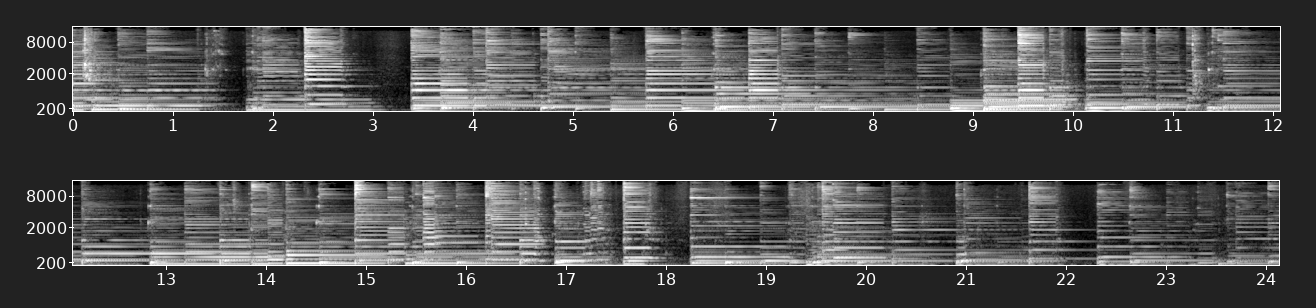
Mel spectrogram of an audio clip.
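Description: Mahogany folk-bodied Sigma acoustic guitar played fingerstyle: a melody over picked bass notes and chords, with every note clear and rounded. The playing breaks off briefly twice in the first few seconds, then runs on.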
